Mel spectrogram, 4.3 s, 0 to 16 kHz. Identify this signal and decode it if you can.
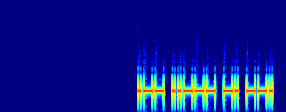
Morse code, heard as a keyed tone, about 28 wpm, 700 Hz. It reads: W2NG
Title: USA Call Signs - 4 Characters - Repeated 3x - 28wpm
